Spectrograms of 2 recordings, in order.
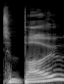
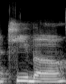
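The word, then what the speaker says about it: Thibault: The French is it Tabau? Is that how you say his name? He's the multiple world champ. Like basically the the goat of this sport and you were finish of him, right? So correct my pronunciation first of all because I'm probably butchering that completely. Yeah. TBO. I was I was close. Closer than I thought I was.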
